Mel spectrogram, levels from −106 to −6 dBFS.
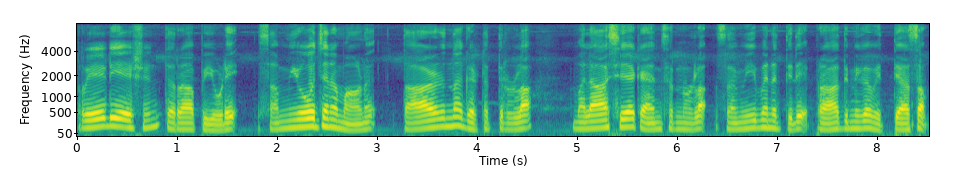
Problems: none marked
